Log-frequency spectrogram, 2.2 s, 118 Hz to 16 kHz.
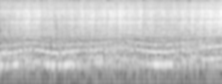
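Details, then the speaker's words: Grizzly G0704 mill converted to belt drive with treadmill motor, run on stock motor driver at low speed with new unbroken-in high-speed spindle bearings: smooth, quiet steady mid-pitch whir, no knocks or grinding, much quieter than before; normal spindle run. "much much quieter quite nice"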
